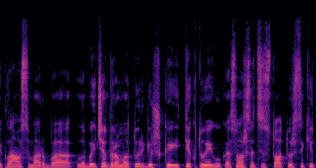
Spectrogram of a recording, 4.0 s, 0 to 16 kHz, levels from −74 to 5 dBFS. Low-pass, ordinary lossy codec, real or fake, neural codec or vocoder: 14.4 kHz; MP3, 96 kbps; real; none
